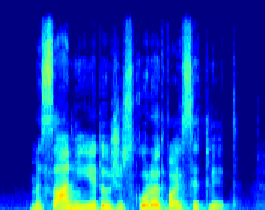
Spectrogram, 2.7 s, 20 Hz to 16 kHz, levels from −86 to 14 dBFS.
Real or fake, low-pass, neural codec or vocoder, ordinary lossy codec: fake; 14.4 kHz; codec, 44.1 kHz, 3.4 kbps, Pupu-Codec; none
